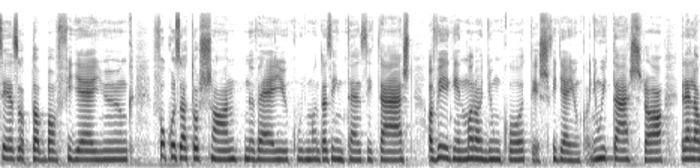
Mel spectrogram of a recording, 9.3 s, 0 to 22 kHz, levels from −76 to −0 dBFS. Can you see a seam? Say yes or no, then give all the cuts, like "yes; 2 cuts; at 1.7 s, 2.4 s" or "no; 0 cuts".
no; 0 cuts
